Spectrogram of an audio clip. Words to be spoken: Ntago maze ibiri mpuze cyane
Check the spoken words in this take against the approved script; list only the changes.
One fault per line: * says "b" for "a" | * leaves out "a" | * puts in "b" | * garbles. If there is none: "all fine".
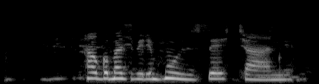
all fine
